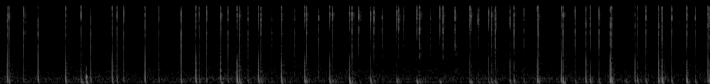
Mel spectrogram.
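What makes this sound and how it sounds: Long nails tap and scratch the curved surface of a small, round, purple plastic dome handheld massager, which is likely hollow. Around fifty quick, bright, dry taps follow one another in an uneven rhythm, each dying away almost instantly, with faint scratching between them.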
